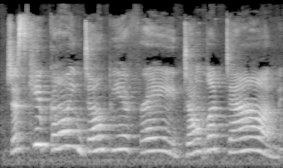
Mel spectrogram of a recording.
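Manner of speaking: put-on high, loud cheering on a nervous child on a bike; encouraging a kid. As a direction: pump the kid up, then ease off. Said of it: "we're telling this kid".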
